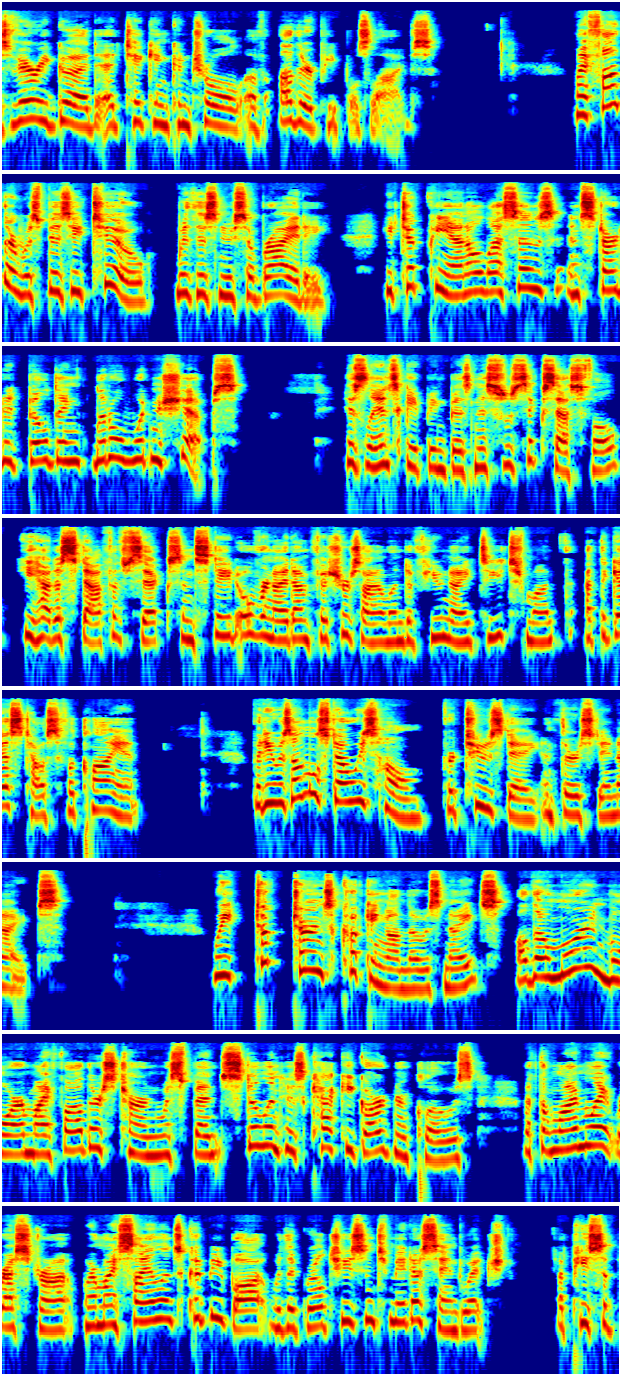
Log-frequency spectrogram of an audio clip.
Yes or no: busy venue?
no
